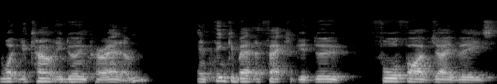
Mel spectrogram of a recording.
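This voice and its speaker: With a medium pitch, the man lets his voice vary in an ordinary way. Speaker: business coach for health practitioners. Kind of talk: webinar sales presentation. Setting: online webinar. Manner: fast.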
